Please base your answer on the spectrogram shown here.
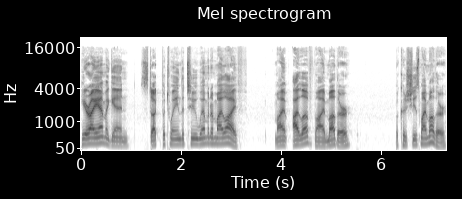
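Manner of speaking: deadpan, flat, emotionless monotone with no feeling. Retelling a family argument from the show, quoting Colt, imitating Colt's flat, emotionless delivery. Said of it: "Colt just says with no emotion".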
